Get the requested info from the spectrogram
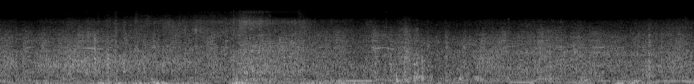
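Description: Wind rushing and buffeting over an action camera's microphone on an open ski slope, with a few short knocks. A low steady hum comes in about halfway through.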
